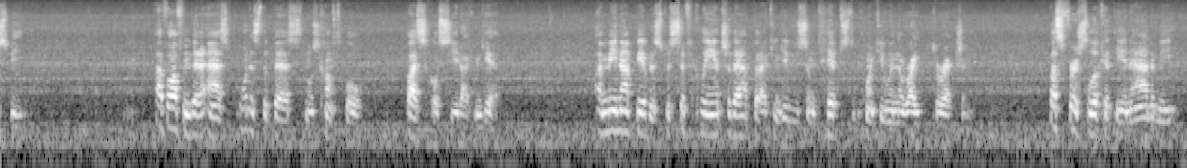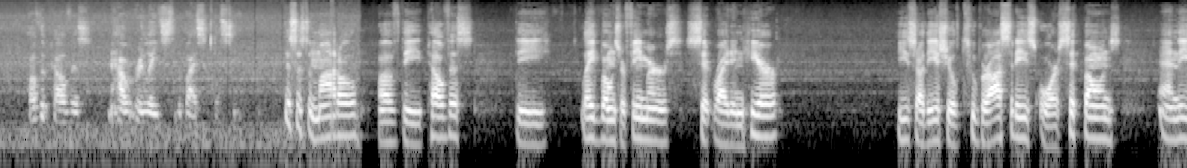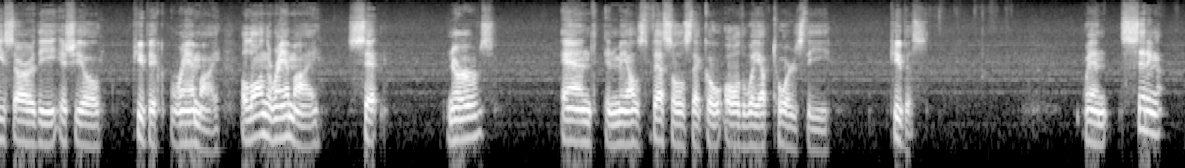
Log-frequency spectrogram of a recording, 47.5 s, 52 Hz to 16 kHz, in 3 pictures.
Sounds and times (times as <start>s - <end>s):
Speech: 0.0s - 0.4s, 2.1s - 6.7s, 8.0s - 13.0s, 14.0s - 26.3s, 27.8s - 36.8s, 37.6s - 38.3s, 39.1s - 42.8s, 43.5s - 44.1s, 46.0s - 47.2s.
